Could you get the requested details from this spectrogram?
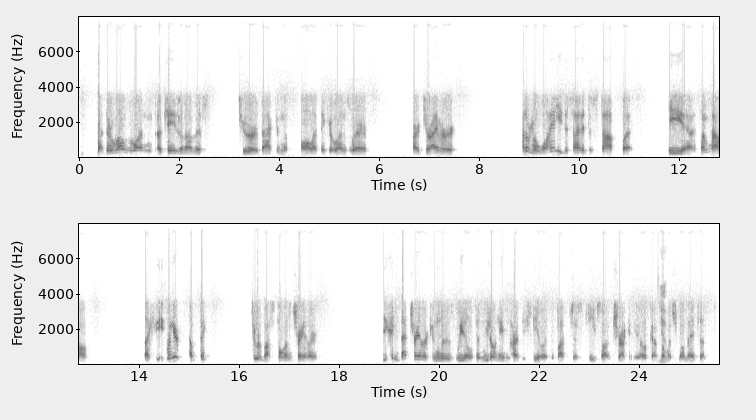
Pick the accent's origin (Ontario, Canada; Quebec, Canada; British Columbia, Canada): Ontario, Canada; growing up in Southern Ontario, I don't know if it's the culture where we are in Waterloo region or what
